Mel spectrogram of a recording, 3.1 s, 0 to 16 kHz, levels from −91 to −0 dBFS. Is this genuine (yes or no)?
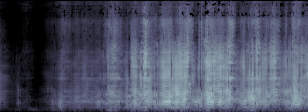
no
